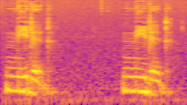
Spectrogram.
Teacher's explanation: Therefore, it is case 3, where the ED is pronounced as the I as in sit with the D sound.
